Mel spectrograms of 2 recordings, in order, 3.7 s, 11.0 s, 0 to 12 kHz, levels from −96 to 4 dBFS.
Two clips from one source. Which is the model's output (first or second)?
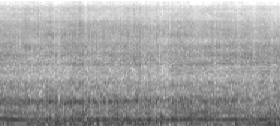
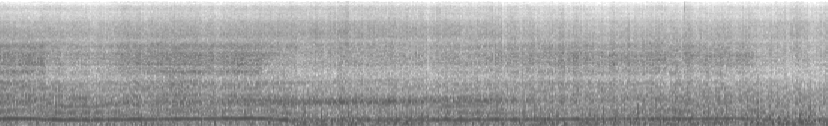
first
